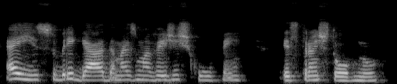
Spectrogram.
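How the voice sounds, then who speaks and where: A woman with a Brazilian Portuguese accent giving an academic conference talk over a video call, explaining in a measured way with many tag fillers. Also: medium pitch, fairly even intonation. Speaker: conference presenter, researcher. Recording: dull lo-fi video call audio.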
